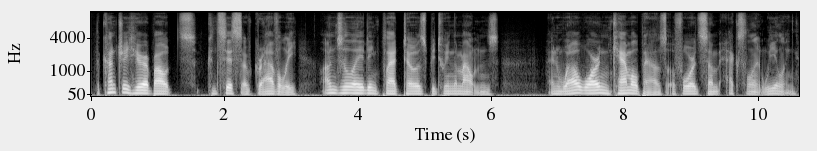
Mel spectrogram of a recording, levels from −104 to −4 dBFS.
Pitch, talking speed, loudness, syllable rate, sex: 100 Hz, 115 wpm, -19 LUFS, 4.1 syllables/s, male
